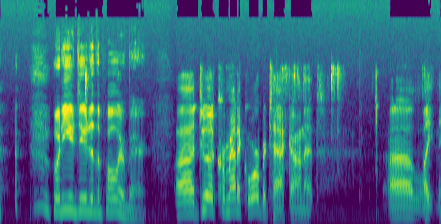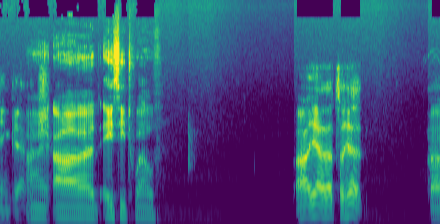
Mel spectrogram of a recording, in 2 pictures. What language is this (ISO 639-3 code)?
eng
